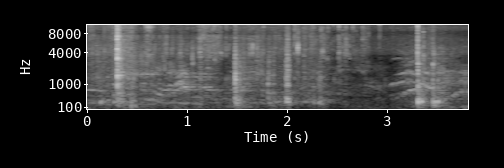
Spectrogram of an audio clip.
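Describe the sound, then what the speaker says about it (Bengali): Duck curry being stirred in a pan with spice water and a little plain water, giving a few scraping, clattering strokes of a spoon against metal, moderately close with a soft background hiss. "আমি কিন্তু একটু নাড়িয়ে চাড়িয়ে নেবো"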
